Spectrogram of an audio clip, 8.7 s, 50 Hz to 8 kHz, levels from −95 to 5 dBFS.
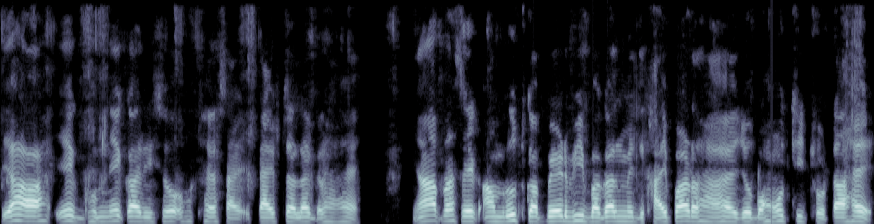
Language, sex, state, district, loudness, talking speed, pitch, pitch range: Hindi, male, Chhattisgarh, Sarguja, -16 LUFS, 205 wpm, 175 Hz, 160-180 Hz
